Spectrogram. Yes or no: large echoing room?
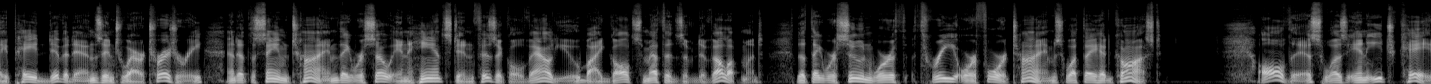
no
